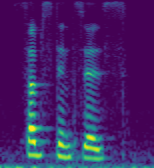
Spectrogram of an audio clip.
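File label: "substances", US English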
